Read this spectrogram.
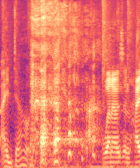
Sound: laughing

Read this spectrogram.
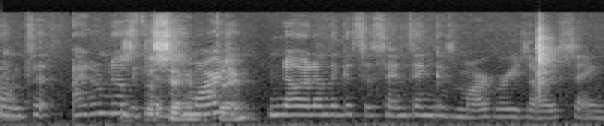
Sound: voiceover

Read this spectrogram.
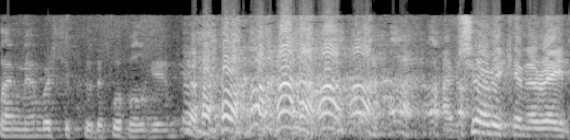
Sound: laughter

